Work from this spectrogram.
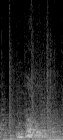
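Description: Cartoon dogs bark and yip in a short, close burst of several overlapping calls, with no talking.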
